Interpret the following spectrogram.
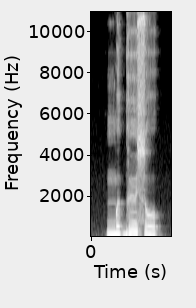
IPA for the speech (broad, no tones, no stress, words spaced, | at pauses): ŋ͡məɡøso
